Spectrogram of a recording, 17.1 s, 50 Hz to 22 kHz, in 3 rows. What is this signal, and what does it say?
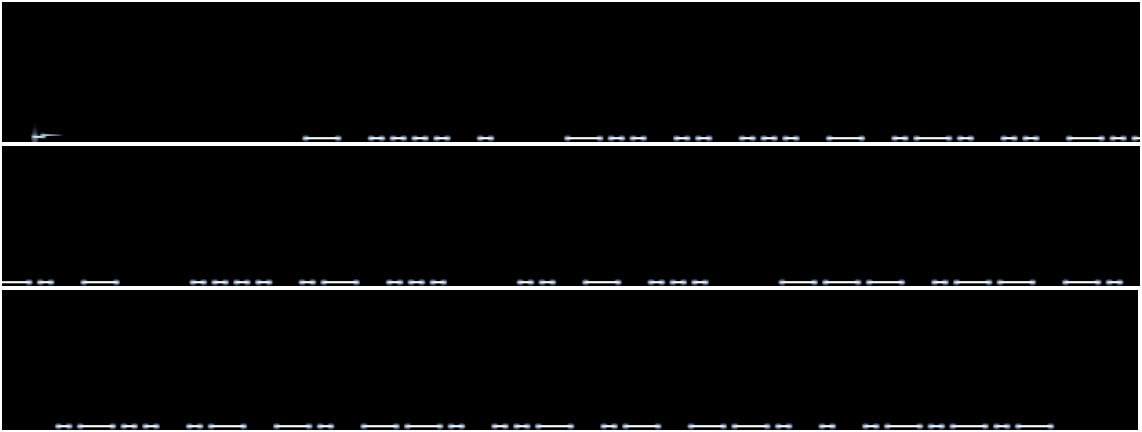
Morse code, heard as a keyed tone, about 22 wpm, 700 Hz. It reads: THE DISTRICT HAS ITS OWN LANGUAGE.
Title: Sentences from Top 1600 Words 22wpm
